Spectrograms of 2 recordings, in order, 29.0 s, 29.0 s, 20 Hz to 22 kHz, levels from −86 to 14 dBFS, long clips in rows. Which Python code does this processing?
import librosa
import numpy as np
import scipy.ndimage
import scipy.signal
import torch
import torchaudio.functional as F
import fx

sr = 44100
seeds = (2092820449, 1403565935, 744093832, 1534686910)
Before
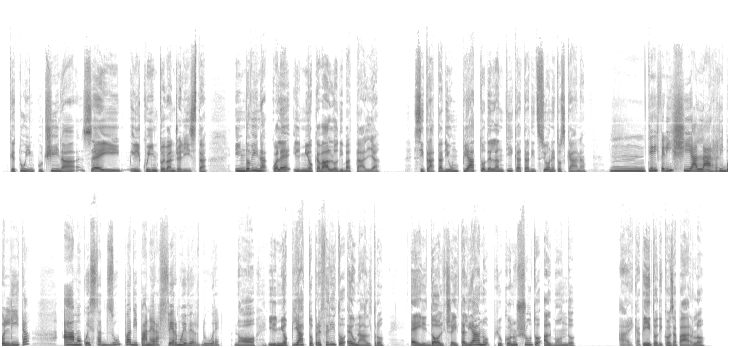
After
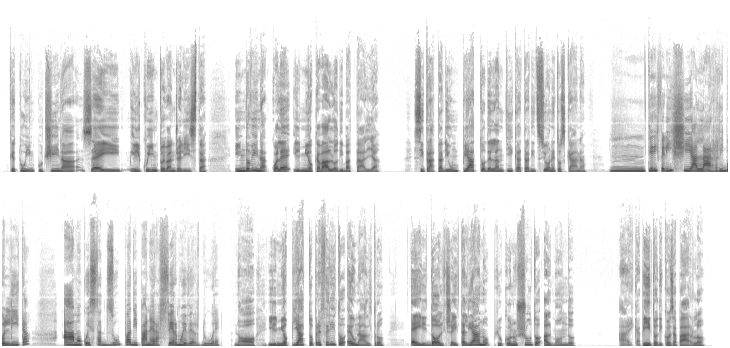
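

y = fx.high_shelf(x, sr, hz=4800.0, db=6.0)
y = y * 10.0 ** (3.0 / 20.0)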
